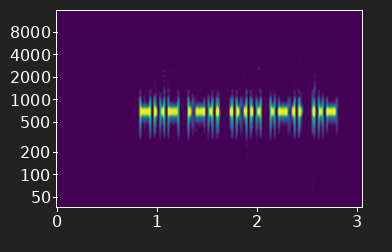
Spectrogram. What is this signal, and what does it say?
Morse code, heard as a keyed tone, about 36 wpm, 690 Hz. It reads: XL5LU
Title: Code Groups - 5 Letter:Numbers - 35wpm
